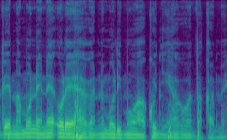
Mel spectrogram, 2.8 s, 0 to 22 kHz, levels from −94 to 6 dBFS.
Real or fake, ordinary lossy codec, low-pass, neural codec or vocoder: real; none; none; none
